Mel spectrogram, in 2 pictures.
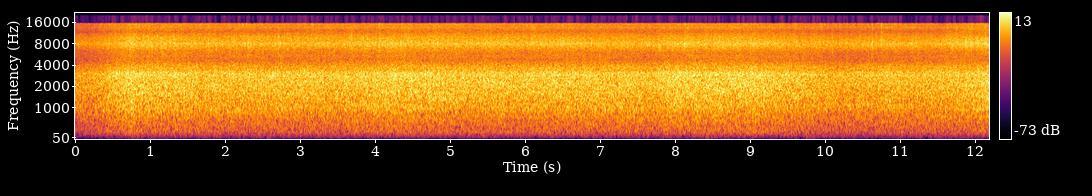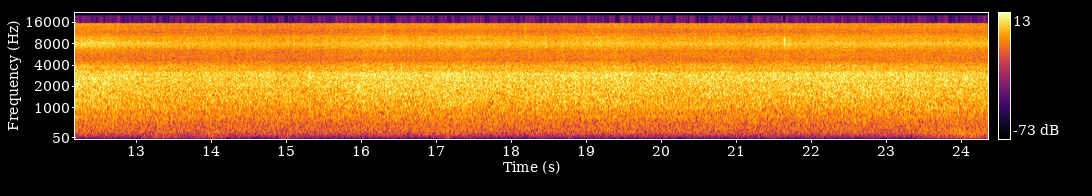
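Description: A loud, unbroken roar of heavy rain and gusting wind, dense and steady throughout, with no talking.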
